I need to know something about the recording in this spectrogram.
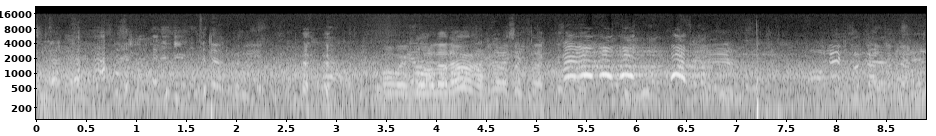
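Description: Young men shout and call to each other outdoors on an open field.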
